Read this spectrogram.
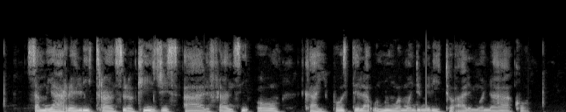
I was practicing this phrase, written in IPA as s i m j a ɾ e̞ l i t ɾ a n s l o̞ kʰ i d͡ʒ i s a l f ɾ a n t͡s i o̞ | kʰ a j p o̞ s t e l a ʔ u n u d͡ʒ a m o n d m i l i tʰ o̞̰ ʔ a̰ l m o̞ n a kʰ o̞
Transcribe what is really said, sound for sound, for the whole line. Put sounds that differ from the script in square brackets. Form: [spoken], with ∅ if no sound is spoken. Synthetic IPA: s [a] m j a ɾ e̞ l i t ɾ a n s l o̞ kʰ i d͡ʒ i s a l f ɾ a n t͡s i o̞ | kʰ a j p o̞ s t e l a ʔ u n u [∅] a m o n d m i l i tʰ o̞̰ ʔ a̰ l m o̞ n a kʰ o̞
